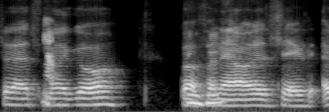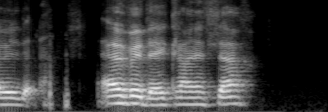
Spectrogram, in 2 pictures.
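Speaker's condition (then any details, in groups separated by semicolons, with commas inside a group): Cerebral palsy; not slurred, per host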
